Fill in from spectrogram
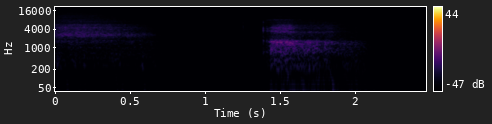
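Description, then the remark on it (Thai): A slow, deep breath demonstrating a breathing exercise: a long airy inhale, a brief pause, then a fuller, louder exhale with no talking. “หรืออาจจะใช้วิธีแล้วก็เทคนิคของการฝึกหายใจกับตัวเองว่าแบบ”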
